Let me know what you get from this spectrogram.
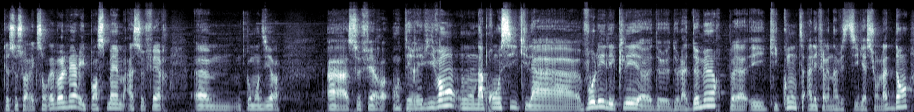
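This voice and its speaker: A man hosting a horror story channel, wrapping up casually and thinking aloud with hesitant pauses. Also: mid-range voice, lively intonation. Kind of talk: casual wrap-up commentary.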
